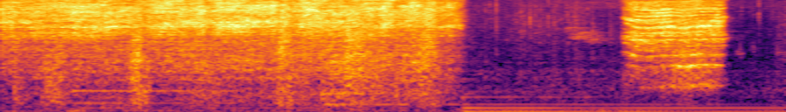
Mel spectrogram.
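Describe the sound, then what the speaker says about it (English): Compressed air blasts soot off sooty parts from a UK caravan in a long loud hiss, then stops briefly before a second shorter burst, with a low hum in the gap. "I'm just going to use my compressed air to clean these things"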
